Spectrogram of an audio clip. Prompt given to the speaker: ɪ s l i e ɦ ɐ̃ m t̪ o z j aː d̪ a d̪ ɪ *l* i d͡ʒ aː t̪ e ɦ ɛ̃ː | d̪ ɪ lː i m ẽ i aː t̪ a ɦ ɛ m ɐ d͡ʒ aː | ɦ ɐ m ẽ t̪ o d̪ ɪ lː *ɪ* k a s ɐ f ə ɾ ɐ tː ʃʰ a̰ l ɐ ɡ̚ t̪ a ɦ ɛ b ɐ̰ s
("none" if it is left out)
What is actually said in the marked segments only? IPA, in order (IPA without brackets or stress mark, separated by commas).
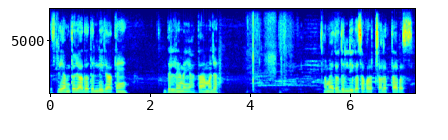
lː, i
